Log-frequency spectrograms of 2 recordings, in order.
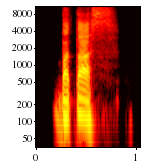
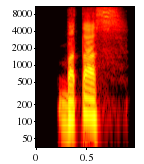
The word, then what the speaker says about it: batas: The second word is batas, batas, batas. Batas is spelled as B-A-T.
